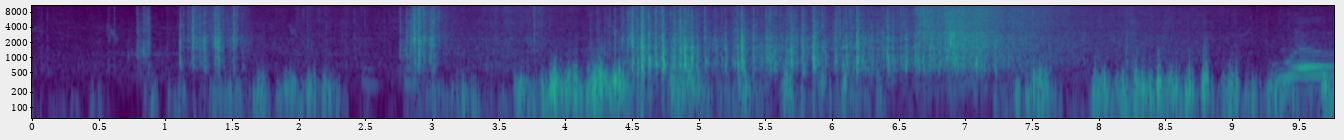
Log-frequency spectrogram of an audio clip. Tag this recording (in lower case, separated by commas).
speech, outside, rural or natural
